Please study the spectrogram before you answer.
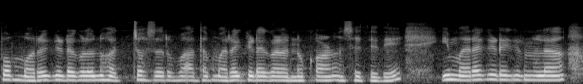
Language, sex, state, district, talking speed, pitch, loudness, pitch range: Kannada, female, Karnataka, Bidar, 115 wpm, 195 Hz, -14 LUFS, 185-205 Hz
